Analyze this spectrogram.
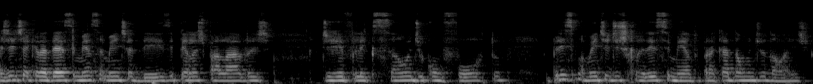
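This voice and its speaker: Intonation stays monotone and flat at a moderate pace. Room echo is audible. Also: woman, medium pitch for a woman. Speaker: event host. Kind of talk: online religious event hosting. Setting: online live stream.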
